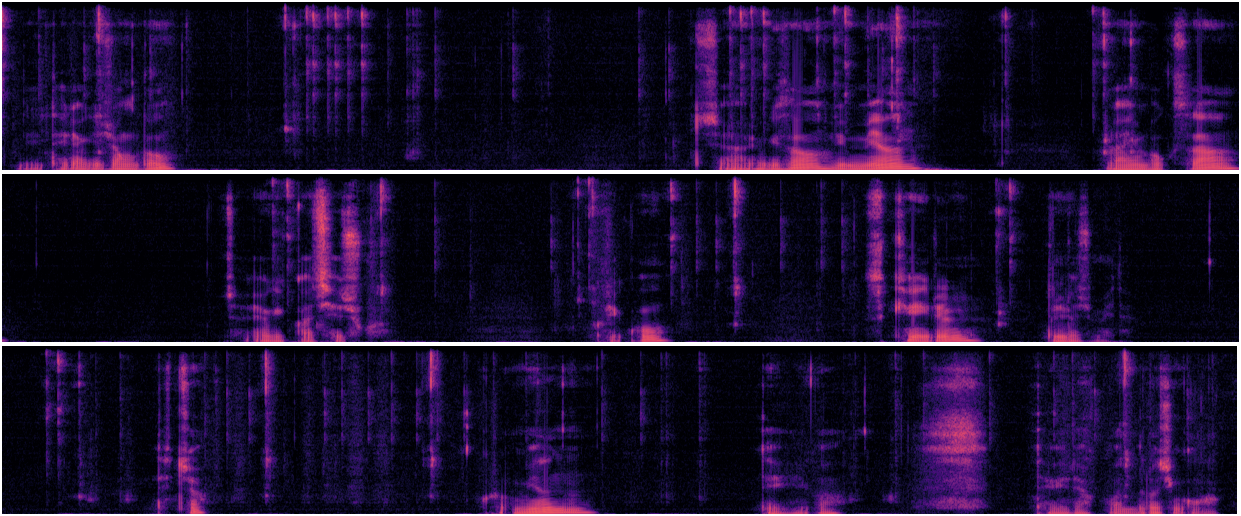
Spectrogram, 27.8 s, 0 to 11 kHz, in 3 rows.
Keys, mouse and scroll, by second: 1.9 space, 6.2 shift+click, 6.5 shift+middle click, 6.6 shift+double middle click, 7.4 m, 12.0 shift+middle click, 13.4 space, 14.5 shift+middle click, 15.7 s, 16.8 ctrl+click, 18.9 ctrl+click, 20.2 shift+middle click, 21.1 shift+middle click, 21.5 shift+middle click, 21.8 shift+double middle click, 25.9 shift+middle click, 26.6 shift+middle click.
